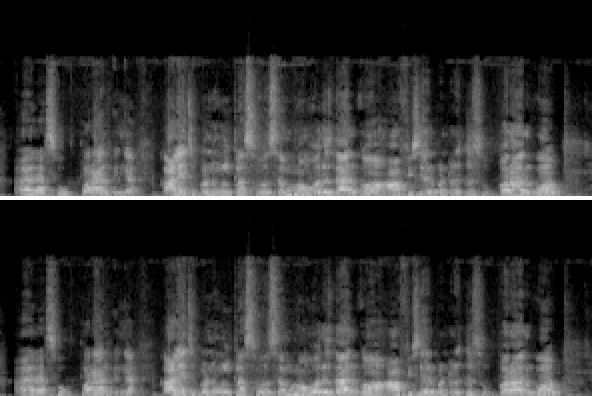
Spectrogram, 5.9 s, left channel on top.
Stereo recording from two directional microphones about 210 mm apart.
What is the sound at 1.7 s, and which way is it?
A woman's voice, 10° right (ahead or behind).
